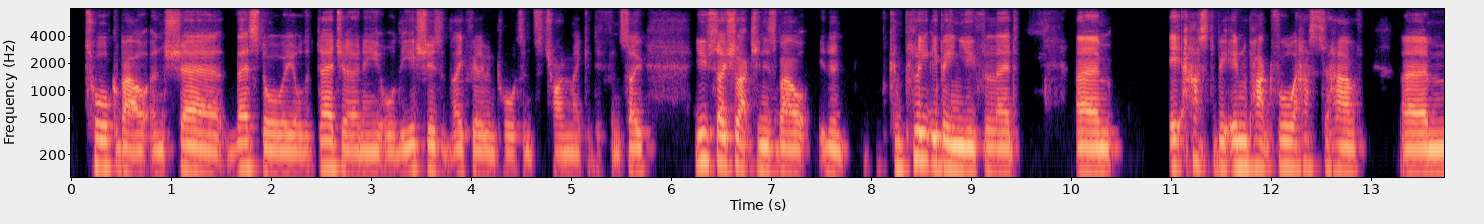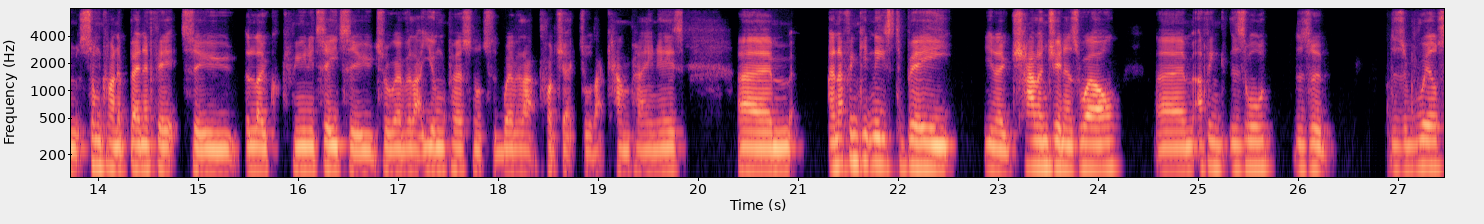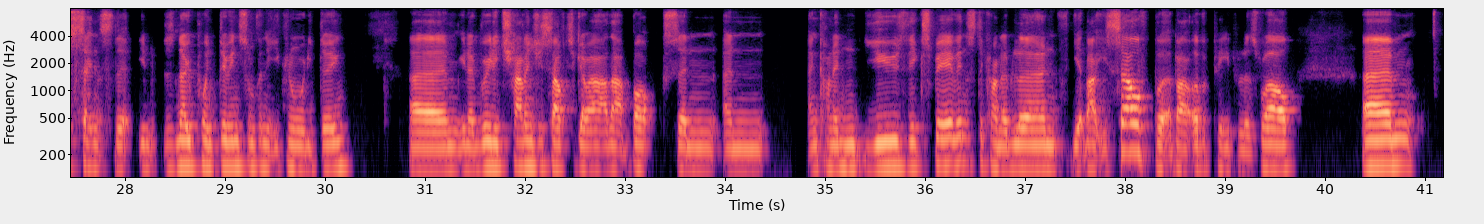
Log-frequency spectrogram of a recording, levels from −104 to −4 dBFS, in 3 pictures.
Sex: male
